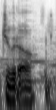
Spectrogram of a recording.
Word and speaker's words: Judeau: Such an example would be a character like Judeau or properly pronounced, Jude. The 1st time we meet Judeau is in the Golden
